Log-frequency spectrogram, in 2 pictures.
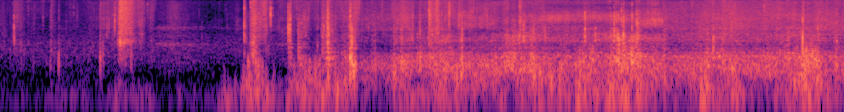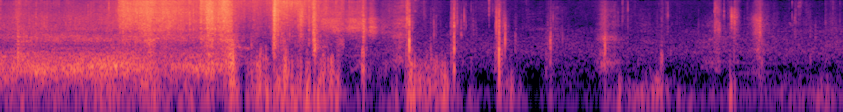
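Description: Longboard wheels rolling fast over asphalt, heard from a camera riding on the board: after a few clicks, a loud rolling rumble full of rattles and knocks starts about two seconds in and lasts about seven seconds. A hiss joins it near the end as the board runs into slushy snow, then the rumble stops and only scattered knocks remain.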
